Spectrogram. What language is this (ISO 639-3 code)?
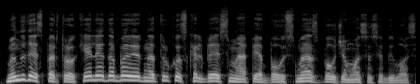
lit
